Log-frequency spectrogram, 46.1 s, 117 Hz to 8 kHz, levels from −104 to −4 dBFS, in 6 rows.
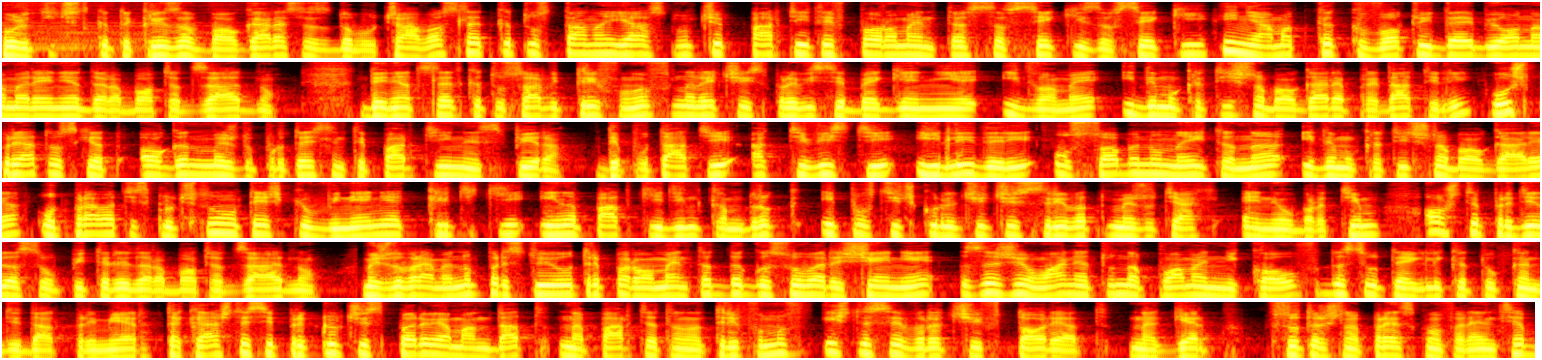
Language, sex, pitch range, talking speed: Bulgarian, male, 125-155 Hz, 165 wpm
